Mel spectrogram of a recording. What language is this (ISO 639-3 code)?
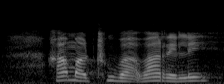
nso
